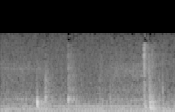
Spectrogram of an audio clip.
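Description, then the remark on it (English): A remote door release opens the front door: two sharp mechanical clicks followed by a louder rattling clunk of the latch, with no one talking. “That'll open the front door for him.”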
